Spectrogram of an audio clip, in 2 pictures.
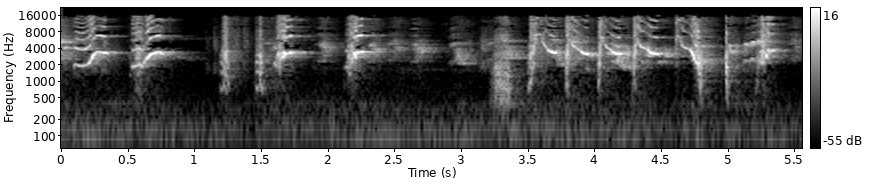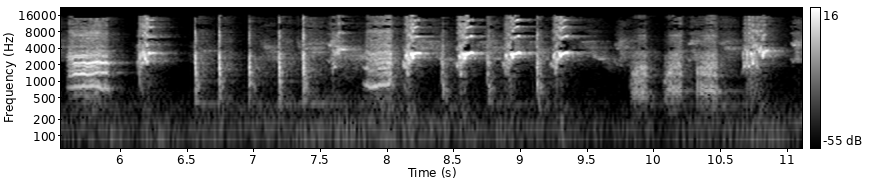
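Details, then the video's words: Javan myna song used to coax a stressed bird that has stopped singing, a dense stream of squawks, chattering bursts and short whistled notes, roughly three calls a second, with harsh rasping segments. "Terapi Burung Jalak Stres Macet Bunyi"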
